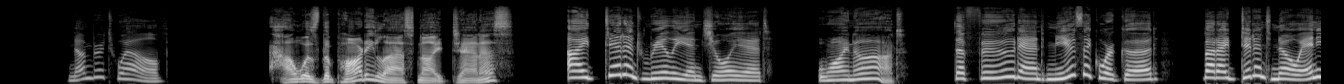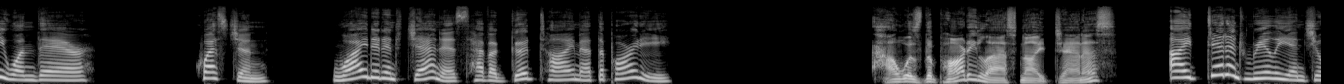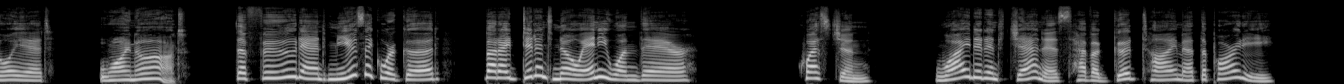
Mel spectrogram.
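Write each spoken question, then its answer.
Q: Question. Why didn't Janice have a good time at the party?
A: She didn't know anyone there.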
